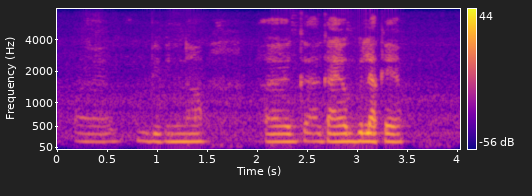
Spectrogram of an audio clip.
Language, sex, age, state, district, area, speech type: Assamese, male, 30-45, Assam, Kamrup Metropolitan, urban, spontaneous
